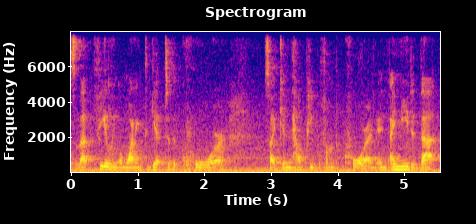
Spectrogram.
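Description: Amid noticeable background noise and audible room echo, a woman with a very deep, low pitch and ordinary pitch variation talks at a fairly quick pace. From Sweden (Stockholm). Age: 40s. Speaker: life coach. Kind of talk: interview.

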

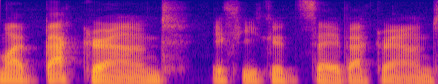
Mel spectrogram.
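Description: Someone with an Australian accent talks at a moderate pace on a very clean recording with a silent background and a dry, close sound with no echo. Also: man. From Australia, Sydney. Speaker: podcast creator and host. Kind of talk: interview conversation.

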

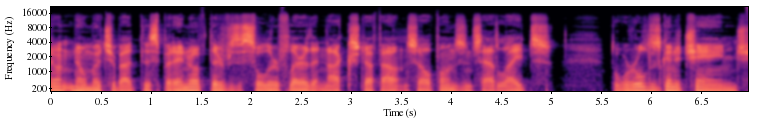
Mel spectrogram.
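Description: A plain, everyday voice talks fairly quickly with fairly even intonation. The recording is very clean, with a silent background. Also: man, medium pitch for a man, dry, close sound with no echo. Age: 50s. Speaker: yamadori collector and hunter. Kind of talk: casual chat. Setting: studio.

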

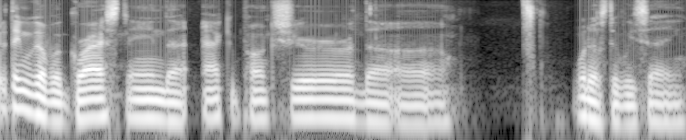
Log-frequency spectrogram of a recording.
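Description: A man with a Southeast Texas accent speaks at a moderate pace in a very deep, low voice with a dark, mellow tone and ordinary pitch variation, in a very clean recording with a silent background and a dry, close sound with no echo. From Texas, Port Arthur. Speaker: fitness podcast host. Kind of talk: casual podcast interview.

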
